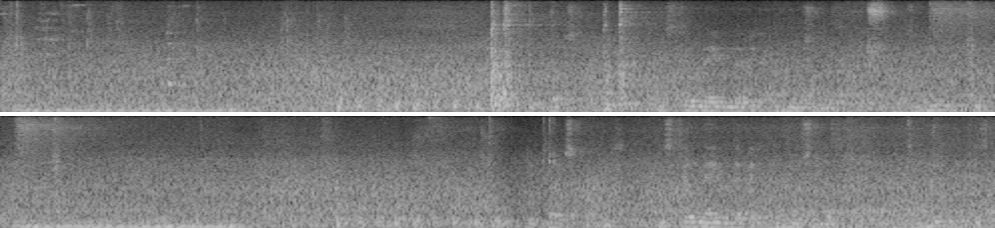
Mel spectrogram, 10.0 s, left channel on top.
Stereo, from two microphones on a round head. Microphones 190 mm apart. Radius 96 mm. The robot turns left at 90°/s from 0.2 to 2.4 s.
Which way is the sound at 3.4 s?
85° right.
